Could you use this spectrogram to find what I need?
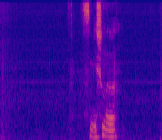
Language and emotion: Russian, positive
